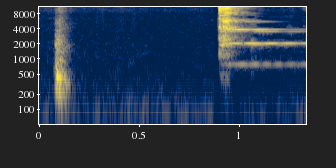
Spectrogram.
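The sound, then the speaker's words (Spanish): A soft tap, then a bright clink of wine glasses touching in a toast, the glassy tone ringing on clearly for a moment afterward, with no voices. “Salud porque por fin estamos juntadas y porque ni el coronavirus ni nada va a impedir que nos veamos.”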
